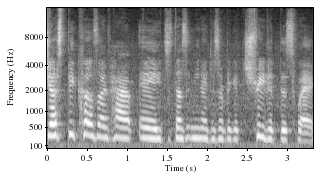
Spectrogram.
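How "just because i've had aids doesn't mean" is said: ordinary delivery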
